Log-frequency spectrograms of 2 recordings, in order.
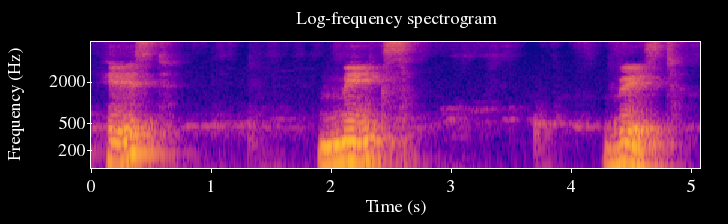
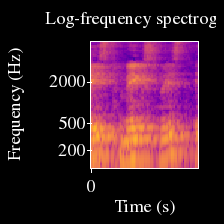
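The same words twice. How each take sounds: First: Each word alone with long pauses; slow dictation. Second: Said in the usual way. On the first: Shown as a demonstration. Teacher dictating the proverb word by word to students. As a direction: spell it out slowly for the notebook. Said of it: "आप इसको अपनी notebook में भी लिख सकते हैं". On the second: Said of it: "एक कहावत भी है".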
